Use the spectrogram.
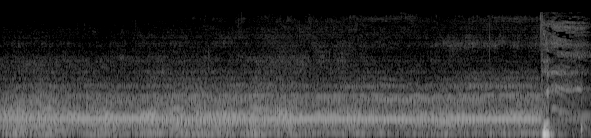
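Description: A drill bores into a wall with a steady, muffled motorized whine that holds for about four seconds, then stops with a brief knock.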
